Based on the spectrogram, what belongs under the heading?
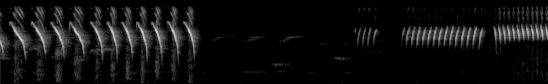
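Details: Canary singing for use as tutor and lure recording: about ten loud down-slurred whistles in two seconds, a quiet gap with faint notes, then buzzy rolling trills at high pitch.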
